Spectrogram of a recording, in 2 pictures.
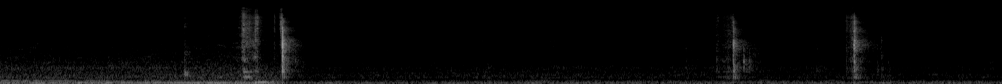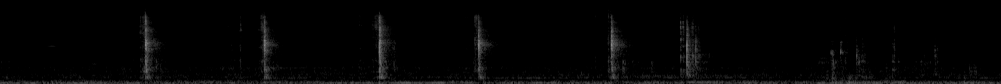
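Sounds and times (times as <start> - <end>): knife chopping carrot on board: 11.3 - 11.7, 12.5 - 12.9, 13.6 - 15.0.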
